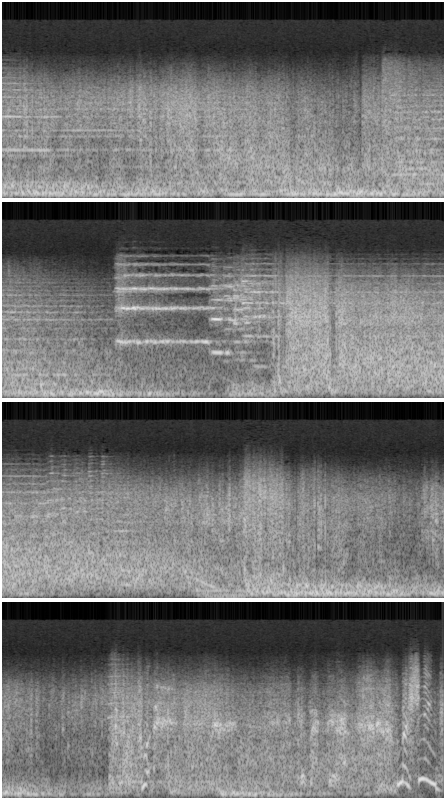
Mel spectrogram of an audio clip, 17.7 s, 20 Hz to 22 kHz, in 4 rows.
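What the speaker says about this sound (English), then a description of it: "Machine gun! Get back." A 1963 black-and-white TV war drama's battle scene fills with loud machine gun fire and booming explosions, heavy and sustained, while shouting soldiers' voices break through the din.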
